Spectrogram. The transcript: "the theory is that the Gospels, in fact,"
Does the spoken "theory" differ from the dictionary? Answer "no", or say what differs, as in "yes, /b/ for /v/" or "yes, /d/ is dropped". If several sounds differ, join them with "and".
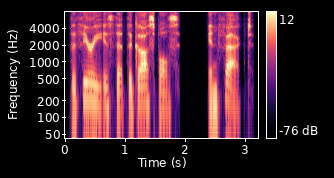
no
